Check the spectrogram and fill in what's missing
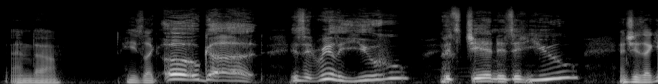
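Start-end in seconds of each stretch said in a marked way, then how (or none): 1.6-5.8 very high, strained character voice; hammed-up disbelieving old rebel. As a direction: gasp out an overwrought mock greeting. Saw's overwrought greeting of Jin.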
